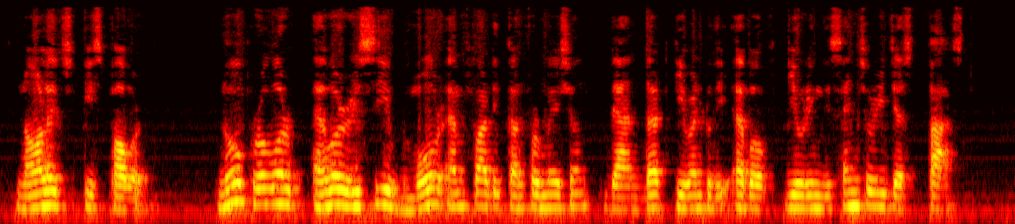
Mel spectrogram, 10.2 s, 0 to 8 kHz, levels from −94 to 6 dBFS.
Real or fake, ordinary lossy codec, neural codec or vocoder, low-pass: real; MP3, 48 kbps; none; 7.2 kHz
